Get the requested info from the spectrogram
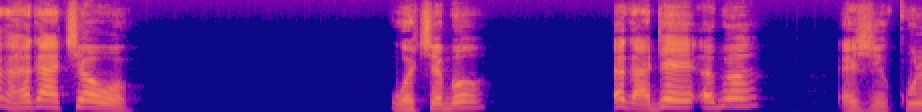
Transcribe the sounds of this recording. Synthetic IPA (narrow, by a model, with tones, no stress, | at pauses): ɡa˨he˦ɡa˦t͡ʃe˦wo˨ | wo˨t͡ʃe˧ɓo˦ | e˦ɡa˨de˦e˦ɓo˦ | e˨ʒi˨ku˦l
